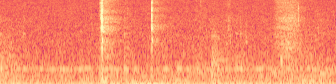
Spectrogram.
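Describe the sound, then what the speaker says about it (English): Scissors snip material at a fly-tying vise while a Spey Woolly Bugger with a tinsel body is tied: two quick, crisp cuts close by in a quiet room, followed by a softer rustle. "kind of just come in with my scissors,"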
